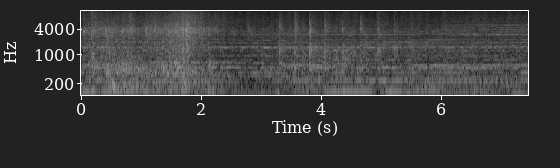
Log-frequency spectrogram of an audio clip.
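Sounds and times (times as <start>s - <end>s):
water splashing during immersion baptism: 0.0s - 5.6s
constant outdoor water background: 0.0s - 7.4s.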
